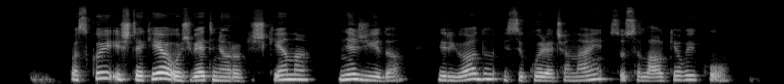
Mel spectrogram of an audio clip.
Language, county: Lithuanian, Kaunas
